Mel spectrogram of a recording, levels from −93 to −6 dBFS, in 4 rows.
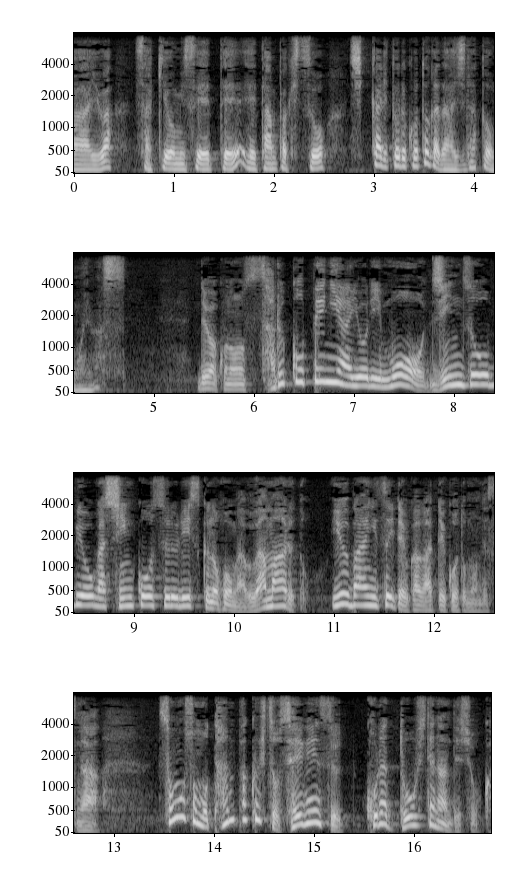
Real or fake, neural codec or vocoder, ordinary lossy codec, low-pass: real; none; none; 7.2 kHz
